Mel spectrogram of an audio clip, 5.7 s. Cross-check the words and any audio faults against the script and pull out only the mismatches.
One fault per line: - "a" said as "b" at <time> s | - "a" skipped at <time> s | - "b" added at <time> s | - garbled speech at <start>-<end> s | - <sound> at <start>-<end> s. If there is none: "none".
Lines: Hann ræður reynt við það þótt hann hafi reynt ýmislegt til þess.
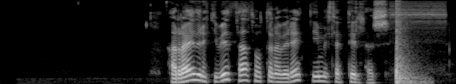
- "reynt" said as "ekki" at 2.6 s
- thud at 4.9-5.4 s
